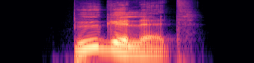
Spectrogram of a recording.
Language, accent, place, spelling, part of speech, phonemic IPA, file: German, Germany, Berlin, bügelet, verb, /ˈbyːɡələt/, De-bügelet.ogg
- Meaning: second-person plural subjunctive I of bügeln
